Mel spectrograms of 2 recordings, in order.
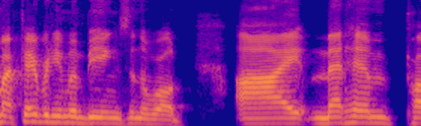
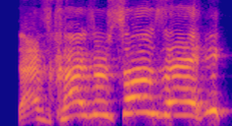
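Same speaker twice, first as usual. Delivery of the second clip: much higher, slow triumphant announcement; excited kid; 4 dB louder, slower than usual. Retold or imitated. Daughter proudly naming the killer, high and excited. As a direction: announce it like you cracked the case. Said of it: "And Isla goes".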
